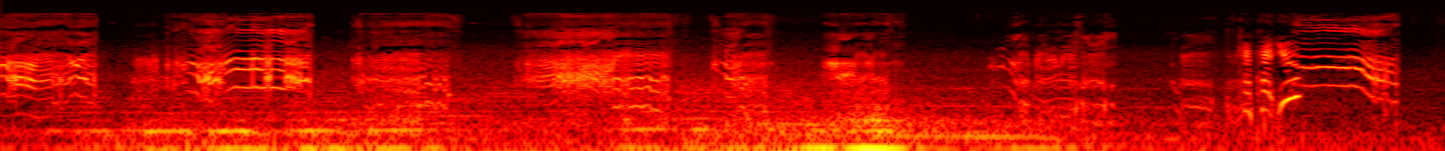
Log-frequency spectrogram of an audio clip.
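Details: Rescued red fox squealing with excitement while being petted: repeated high, harmonic squeals and warbling whines in bursts across the clip, with low rumbling handling noise underneath and possible voices mixed in.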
